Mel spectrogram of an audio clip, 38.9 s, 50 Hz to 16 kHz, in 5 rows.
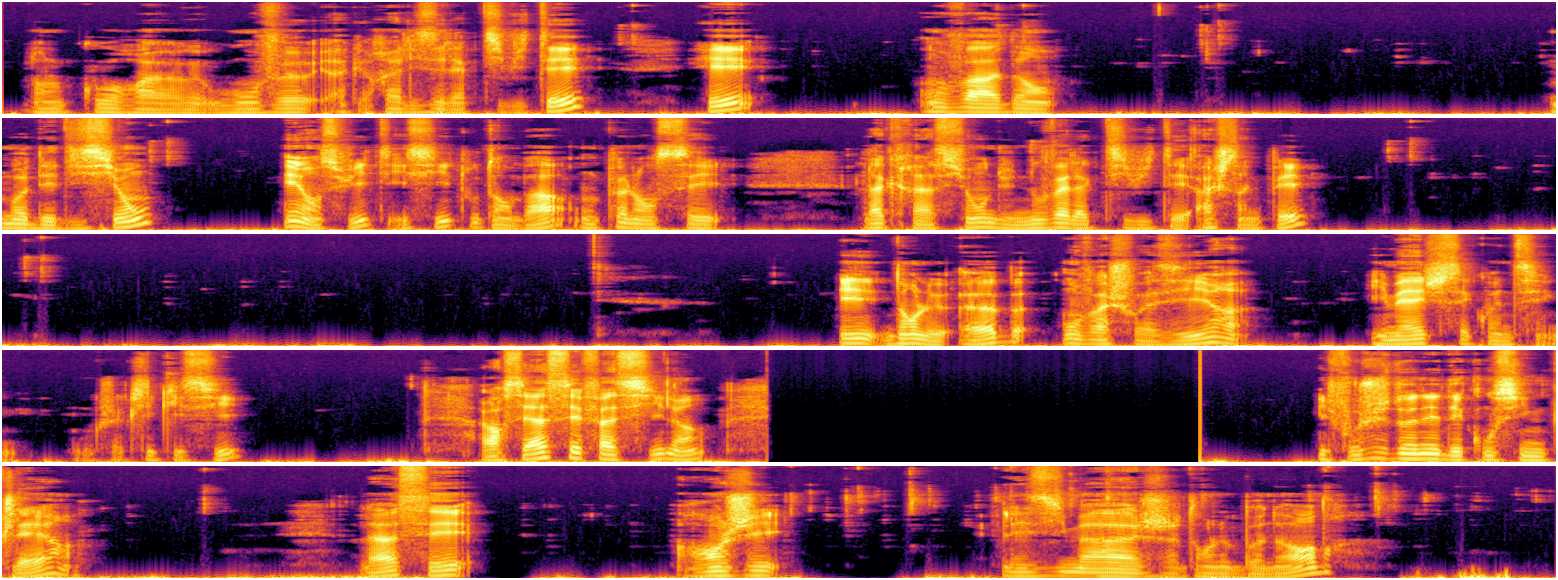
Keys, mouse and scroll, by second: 3.0 click, 4.8 click, 5.9 click, 8.4 click, 8.8-12.2 scroll down 20, 12.8 click, 14.6 click, 15.5 click, 19.0-20.2 scroll down 6, 24.0 click, 27.4 scroll up 2, 31.0 click, 34.3-38.8 typing.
